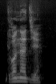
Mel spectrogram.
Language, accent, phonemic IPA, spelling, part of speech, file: French, France, /ɡʁə.na.dje/, grenadier, noun, LL-Q150 (fra)-grenadier.wav
- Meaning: 1. pomegranate tree 2. grenadier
